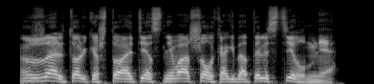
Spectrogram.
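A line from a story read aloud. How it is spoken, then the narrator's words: Laughing. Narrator (Russian): рассмеялся он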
